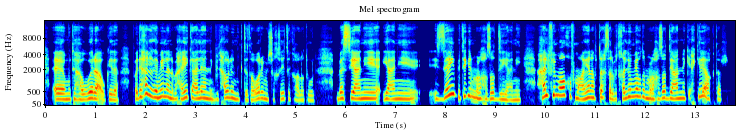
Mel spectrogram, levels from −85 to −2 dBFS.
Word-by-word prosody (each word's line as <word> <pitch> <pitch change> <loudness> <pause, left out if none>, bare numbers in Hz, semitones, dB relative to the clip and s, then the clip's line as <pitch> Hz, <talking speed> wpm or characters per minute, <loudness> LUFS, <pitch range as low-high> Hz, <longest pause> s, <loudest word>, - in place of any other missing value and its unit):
آآ، 210 0 +4
متهوّرة 210 +2 +2
أو - - -1
كده. 190 -2 -4 0.3
فدي 290 - -1
حاجة 370 -3 +4
جميلة 295 +2 +1
أنا 245 - 0
باحييكِ 235 +5 -1
عليها 250 0 +1
إنِّك 225 -3 -2
بتحاولي 250 +6 -2
إنِّك 210 -4 -5
تطوّري 195 +6 -3
من 215 - -4
شخصيتِك 220 +3 -8
على 180 +1 -9
طول. 170 -1 -14 0.4
بس 235 +2 +2
يعني 235 0 +3
يعني 220 +1 -2 0.3
إزاي 290 - +4
بتيجي 320 +6 -1
الملاحظات 230 -6 -2
دي؟ 205 0 -5
يعني، 185 0 -6 0.3
هل 300 -1 +4
في 365 +1 +2
مواقف 345 -5 +4
معيّنة 235 +4 +1
بتحصل 260 -2 -2
بتخلّيهم 230 +9 -2
ياخدوا 300 -2 0
الملاحظات 235 +1 -1
دي 240 +2 -1
عنِّك؟ 235 +1 -1
احكِ - - -8
لي 305 - +2
أكتر. 215 -3 -12
230 Hz, 170 wpm, -21 LUFS, 210-260 Hz, 0.4 s, آآ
